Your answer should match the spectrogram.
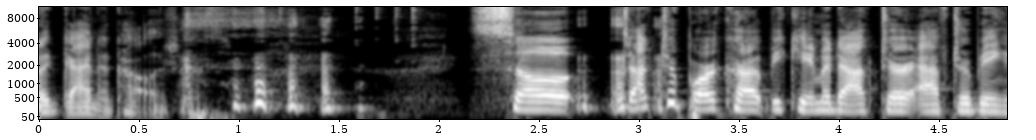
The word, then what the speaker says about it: Borchard: So, Borchardt, you know, and it's spelled Borchard. – Oh. – B-O-R-C-H-A-R-D, but he pronounces it Borchardt.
